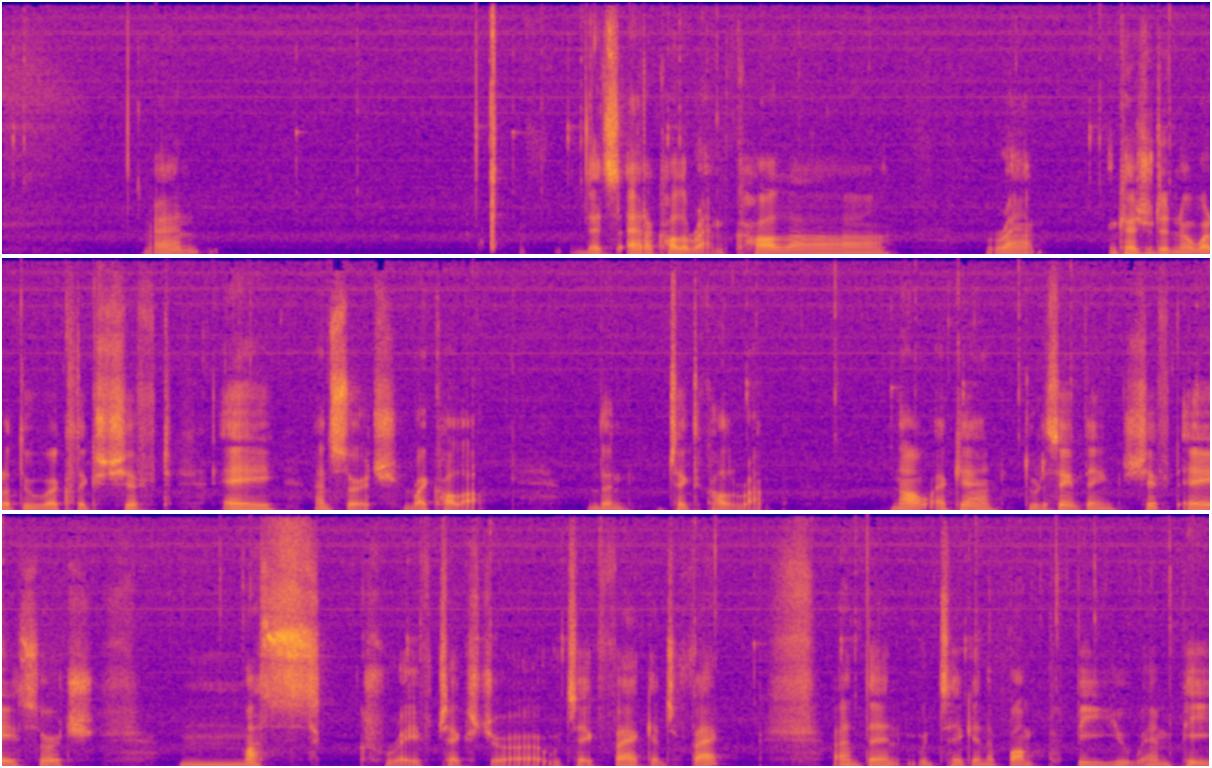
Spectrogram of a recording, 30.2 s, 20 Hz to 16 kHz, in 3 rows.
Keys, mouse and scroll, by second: 0.3-17.1 drag, 18.1 click, 26.0-30.1 drag.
